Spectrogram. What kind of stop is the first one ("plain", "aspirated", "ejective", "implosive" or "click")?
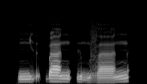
implosive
